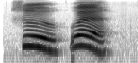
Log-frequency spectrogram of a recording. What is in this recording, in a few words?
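"ci4wei5", Mandarin Chinese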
